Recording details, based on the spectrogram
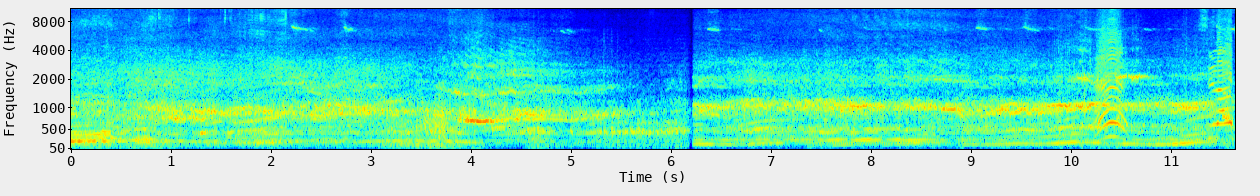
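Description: Drifting cars at a Japan car festival scream their tires in long continuous skids alongside engine roar, loud and close to the track with spectators nearby, and a voice speaks briefly.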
